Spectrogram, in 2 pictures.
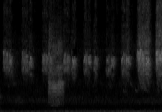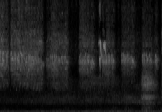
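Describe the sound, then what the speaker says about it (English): A bird calls near its nest in a backyard planter, with repeated short chirps over a steady buzz of insects and crickets, outdoors and fairly distant. "there's my bird"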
